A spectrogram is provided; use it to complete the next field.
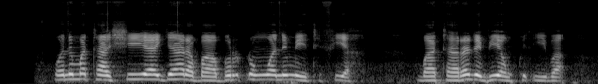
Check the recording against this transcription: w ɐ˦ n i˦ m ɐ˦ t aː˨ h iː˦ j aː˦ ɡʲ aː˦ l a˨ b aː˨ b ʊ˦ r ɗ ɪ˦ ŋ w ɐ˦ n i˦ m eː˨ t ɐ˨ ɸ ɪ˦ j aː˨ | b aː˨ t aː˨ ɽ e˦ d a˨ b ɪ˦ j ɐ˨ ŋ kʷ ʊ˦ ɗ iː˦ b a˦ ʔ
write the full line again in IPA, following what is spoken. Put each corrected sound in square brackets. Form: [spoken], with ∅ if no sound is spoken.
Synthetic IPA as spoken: w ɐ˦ n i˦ m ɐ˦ t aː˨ [ʃ] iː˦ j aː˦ ɡʲ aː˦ [ɽ] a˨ b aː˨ b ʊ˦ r ɗ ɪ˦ ŋ w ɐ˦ n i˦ m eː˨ t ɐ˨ ɸ ɪ˦ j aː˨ | b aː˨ t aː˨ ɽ e˦ d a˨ b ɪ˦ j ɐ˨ ŋ kʷ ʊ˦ ɗ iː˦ b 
